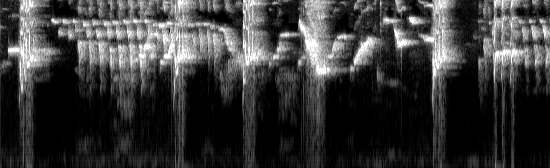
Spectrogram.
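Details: Asian pied starling in continuous song, played to prompt other starlings to sing: sharp harsh clicks and rasps alternating with high trilled whistles and quick sliding notes.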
